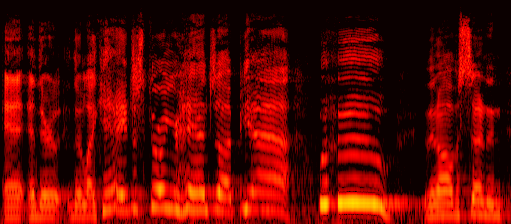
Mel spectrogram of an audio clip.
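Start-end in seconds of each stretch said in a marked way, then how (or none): 1.0-3.9 high, loud whooping concert crowd call; excited mock concert shout; concert hype. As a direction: hype up the crowd, ending in a long woohoo. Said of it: "you're at a secular concert and stuff".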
